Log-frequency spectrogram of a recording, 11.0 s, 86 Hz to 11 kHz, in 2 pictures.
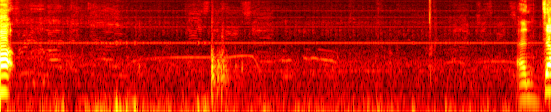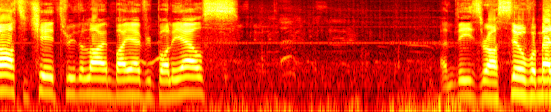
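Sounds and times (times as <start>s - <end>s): distant crowd shouting and cheering: 0.0s - 11.0s
low uneven rumble: 0.1s - 11.0s.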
